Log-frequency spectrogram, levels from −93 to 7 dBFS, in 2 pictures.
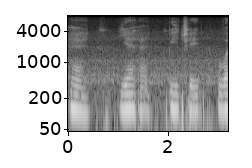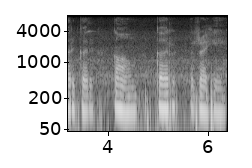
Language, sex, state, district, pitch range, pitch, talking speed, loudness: Hindi, female, Haryana, Rohtak, 105-120 Hz, 115 Hz, 65 wpm, -19 LUFS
